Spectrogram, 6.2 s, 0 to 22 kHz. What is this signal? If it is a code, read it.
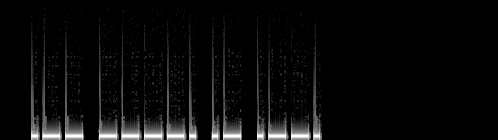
Morse code, heard as a keyed tone, about 17 wpm, 700 Hz. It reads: W9AP
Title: USA Call Signs - 4 Characters - Repeated 3x - 17wpm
